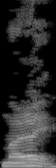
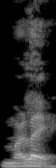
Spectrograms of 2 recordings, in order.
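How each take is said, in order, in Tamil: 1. நடுவிலுள்ள மெய்யெழுத்து நாக்கை மடித்து ஒலிக்கும் zh ஒலி. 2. நடுவிலுள்ள மெய்யெழுத்து சாதாரண l ஒலி. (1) "சரியான உச்சரிப்பு" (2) "தவறு"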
